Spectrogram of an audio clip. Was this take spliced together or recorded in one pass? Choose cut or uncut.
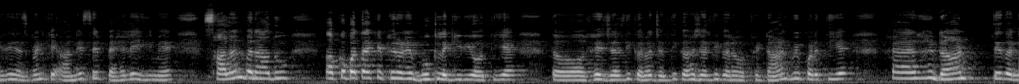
uncut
